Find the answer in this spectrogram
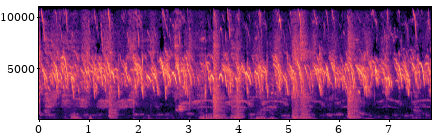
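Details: Baby chicken chicks chirping in a dense, continuous chorus of high, short peeping notes, many overlapping at once, broken by scattered louder bursts of broadband scuffling or clatter.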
